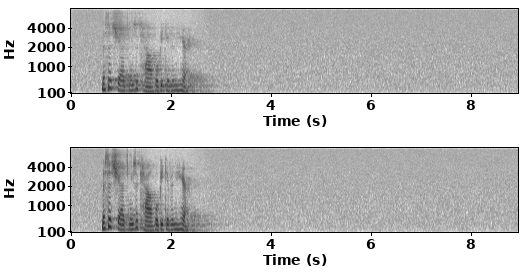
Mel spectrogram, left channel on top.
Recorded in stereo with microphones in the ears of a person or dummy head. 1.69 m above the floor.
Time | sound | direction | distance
0.6 | a woman speaking | 40° right (ahead or behind) | 0.8 m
